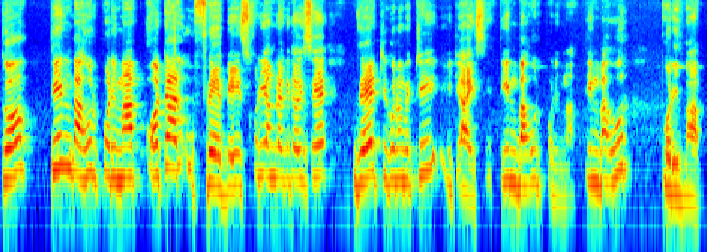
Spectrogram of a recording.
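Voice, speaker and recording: High husky Sylheti woman teaching math. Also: normal speed, low-quality recording. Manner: explains step by step, keeps checking with rhetorical questions. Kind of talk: online video lesson.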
